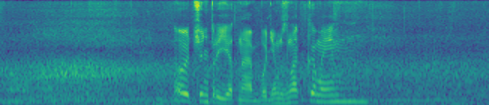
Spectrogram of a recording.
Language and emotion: Russian, positive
